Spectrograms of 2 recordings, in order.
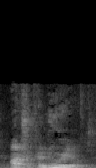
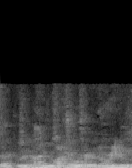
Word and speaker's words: entrepreneurial: just your pronunciation again entrepreneurial ENT entrepreneurial so your stress is on the U there okay entrepreneurial entrepreneur okay guys okay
